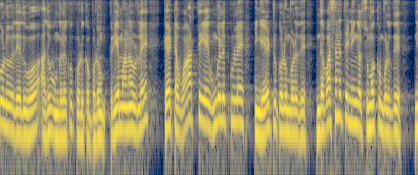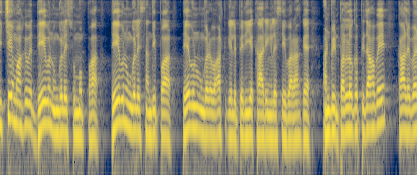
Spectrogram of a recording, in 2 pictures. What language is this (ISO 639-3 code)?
urd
